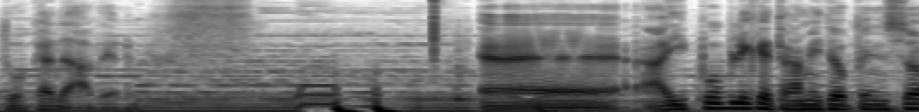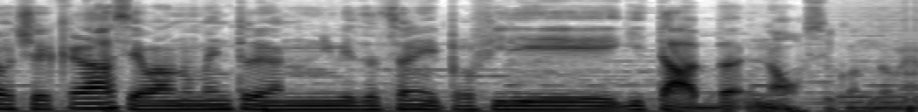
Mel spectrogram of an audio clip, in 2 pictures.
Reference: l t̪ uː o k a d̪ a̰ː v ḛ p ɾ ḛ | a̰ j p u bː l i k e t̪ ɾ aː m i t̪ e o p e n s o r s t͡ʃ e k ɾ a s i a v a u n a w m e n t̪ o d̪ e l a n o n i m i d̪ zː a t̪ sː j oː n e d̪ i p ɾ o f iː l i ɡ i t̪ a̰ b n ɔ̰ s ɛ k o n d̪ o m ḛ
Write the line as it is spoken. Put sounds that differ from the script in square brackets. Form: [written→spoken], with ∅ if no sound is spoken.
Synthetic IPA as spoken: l t̪ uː o k a d̪ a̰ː v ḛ [p→∅] ɾ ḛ | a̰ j p u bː l i k e t̪ ɾ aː m i t̪ e o p e n s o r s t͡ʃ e k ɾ a s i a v a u n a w m e n t̪ o d̪ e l a n o n i m i d̪ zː a t̪ sː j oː n e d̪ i p ɾ o f iː l i ɡ i t̪ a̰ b n ɔ̰ s [ɛ→e] k o n d̪ o m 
